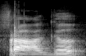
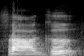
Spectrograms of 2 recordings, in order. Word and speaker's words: Frage: द एंड, ठीक है, तो इसमें थोड़ा सा एंड में आपको अ साउंड ऐड करना होता है, अ। zum Beispiel Frage, Frage, leise, leise, Lampe, Lampe।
